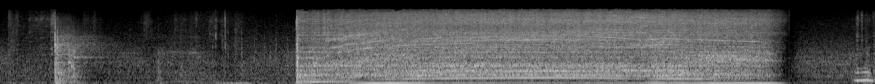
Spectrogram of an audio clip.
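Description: A saw makes one sustained, loud cut through the end of a wooden rail for a Shaker two-drawer blanket chest. The cut runs about five seconds with quieter workshop knocks before and after.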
